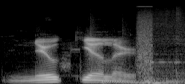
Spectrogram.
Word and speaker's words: nuclear: It's pronounced nuclear.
